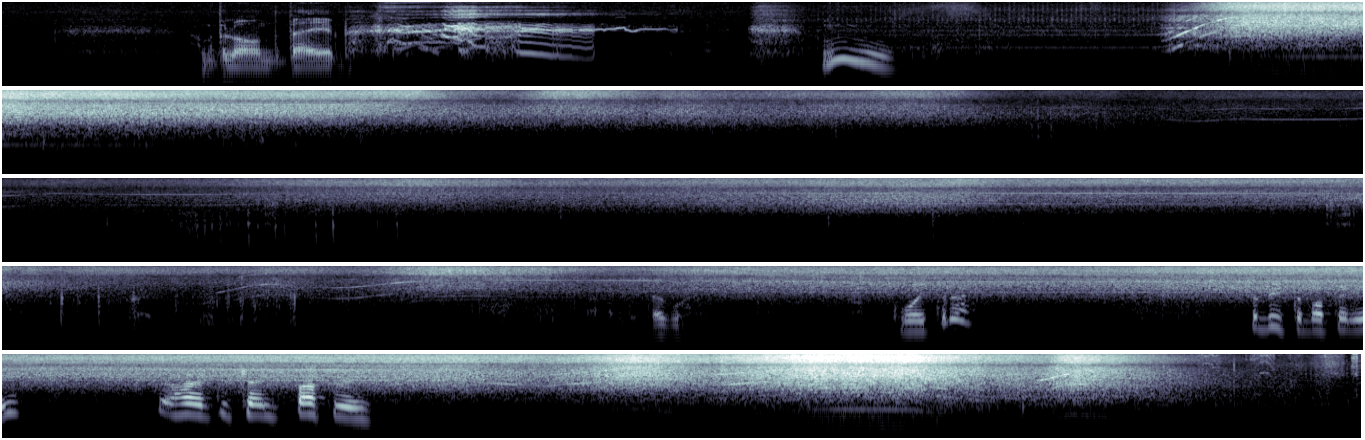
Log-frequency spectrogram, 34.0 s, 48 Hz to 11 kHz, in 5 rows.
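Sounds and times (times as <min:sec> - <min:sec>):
electric motor whine: 0:01.8 - 0:34.0
propeller rushing hiss: 0:01.9 - 0:33.5.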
